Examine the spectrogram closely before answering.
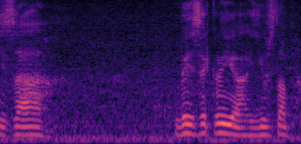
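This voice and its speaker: With noticeable background noise in the mix, a man holds a medium pitch and fairly even intonation. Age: 60s. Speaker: scale model builder. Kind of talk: tutorial. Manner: halting, many repeats and fillers.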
